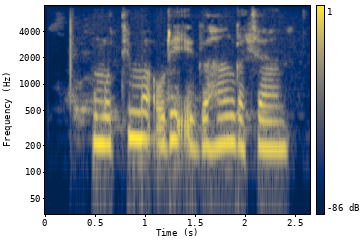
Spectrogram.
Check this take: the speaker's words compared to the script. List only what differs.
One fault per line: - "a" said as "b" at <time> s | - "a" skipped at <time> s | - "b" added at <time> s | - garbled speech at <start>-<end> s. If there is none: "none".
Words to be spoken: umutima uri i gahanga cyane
none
